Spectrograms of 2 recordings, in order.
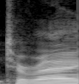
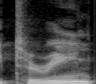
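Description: First: "terrine" as tuh-RINE, rising in question; unsure "terrine" rhyming with "fine"; alternative pronunciation. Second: "terrine" as tuh-REEN; "terrine" rhyming with "bean"; first pronunciation. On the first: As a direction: say "terrine" with a long i, like "line". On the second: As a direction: say "terrine" with a long ee, like "seen". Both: Shown as a demonstration. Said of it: "You were right the first time".

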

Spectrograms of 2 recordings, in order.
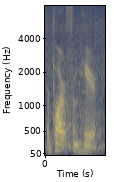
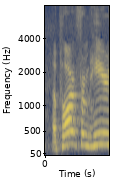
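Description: First: "Apart from here" dropped lower and softer, falling away; quiet echo. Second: "Apart from here" thrown out higher and louder, rising at the end; emphatic call. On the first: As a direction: let "Apart" sink into a hush. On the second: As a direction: punch "Apart" as a warning. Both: Acted. Preacher repeats phrase for contrast.

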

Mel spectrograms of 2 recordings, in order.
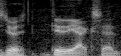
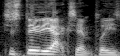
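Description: First: Said in the usual way. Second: Louder, higher pleading request; high, loud coaxing plea; eager plea. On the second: Real, not acted. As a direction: push him to do the accent. Host begs co-host for accent.

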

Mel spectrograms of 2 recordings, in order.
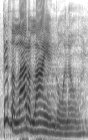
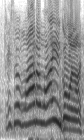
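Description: First: Said in the usual way. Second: Preaching emphasis. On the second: Acted. Preacher's repeat.

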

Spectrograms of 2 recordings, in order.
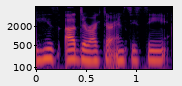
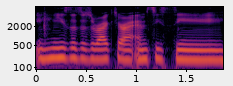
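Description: First: Quicker repeat with weight on "a"; stress on A. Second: Said in the usual way. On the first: Real, not acted. Fiancee correcting herself about his job, stress on "a". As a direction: lean on the word "a" before "director".

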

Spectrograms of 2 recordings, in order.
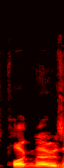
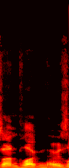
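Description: First: Nose pinched shut while speaking; pinching nose. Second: Said in the usual way. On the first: Shown as a demonstration. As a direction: talk through a pinched nose.

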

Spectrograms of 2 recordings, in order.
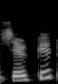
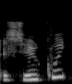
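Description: First: "Circuit" said roughly SER-keh; tentative pronunciation. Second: "Circuit" said SEER-kee, pitched up; second pronunciation attempt. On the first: YouTuber attempting an English book title, "Circuit" as SER-keh. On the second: YouTuber retrying an English book title, "Circuit" as higher SEER-kee. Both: Real, not acted.

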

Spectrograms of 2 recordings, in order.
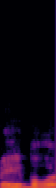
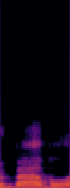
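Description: First: "Babel" said BAY-bul, long A. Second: "Babel" said like "babble", short A. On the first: Podcast guest unsure of the tower's name, "Babel" as BAY-bul. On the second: Podcast guest offering the other option, "Babel" as BAB-ul. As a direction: say "Babel" with the vowel of "cat". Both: Shown as a demonstration. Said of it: "is it Babel or Babel?".

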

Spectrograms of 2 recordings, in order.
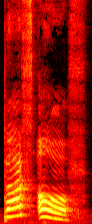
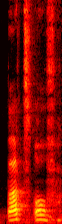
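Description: First: Loud. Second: Said in the usual way. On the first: Retold or imitated. Repeating the voice line twice.

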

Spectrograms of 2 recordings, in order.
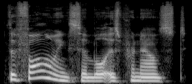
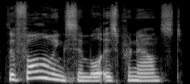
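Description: No difference in how they are said.

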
